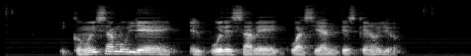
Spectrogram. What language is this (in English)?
Aragonese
